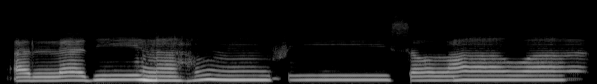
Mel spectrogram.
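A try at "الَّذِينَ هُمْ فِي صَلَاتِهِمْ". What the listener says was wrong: Sholatihim, wawunya nggak dibaca.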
